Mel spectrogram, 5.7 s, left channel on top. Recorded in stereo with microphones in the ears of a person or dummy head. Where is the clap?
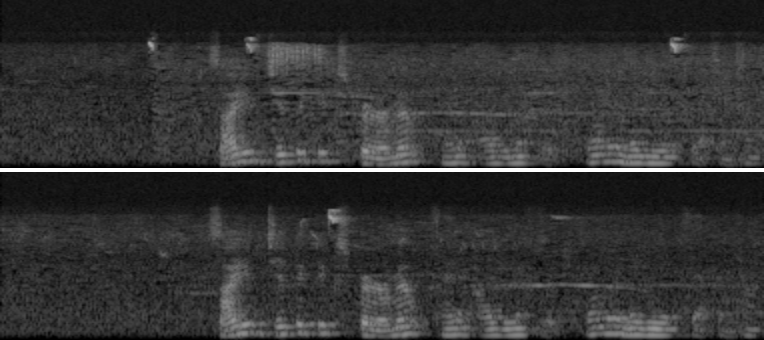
No clap in this recording.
